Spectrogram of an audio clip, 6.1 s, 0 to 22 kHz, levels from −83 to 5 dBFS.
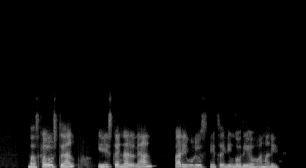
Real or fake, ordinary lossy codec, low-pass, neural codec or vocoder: fake; Opus, 24 kbps; 7.2 kHz; codec, 16 kHz, 1 kbps, FreqCodec, larger model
